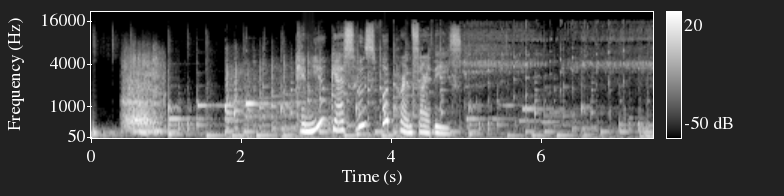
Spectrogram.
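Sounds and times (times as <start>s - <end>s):
lion roaring: 0.4s - 1.0s
speech: 2.8s - 5.1s.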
